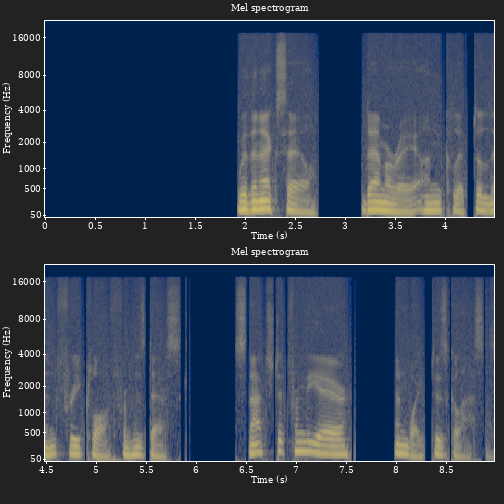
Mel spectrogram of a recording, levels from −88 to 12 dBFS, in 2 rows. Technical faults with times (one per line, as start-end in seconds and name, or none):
0.00-8.99 low bit depth without dither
